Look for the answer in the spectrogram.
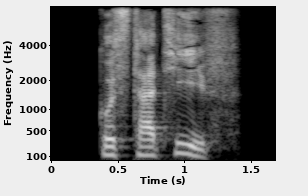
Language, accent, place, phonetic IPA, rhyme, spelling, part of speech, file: German, Germany, Berlin, [ɡʊstaˈtiːf], -iːf, gustativ, adjective, De-gustativ.ogg
- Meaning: taste; gustatory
